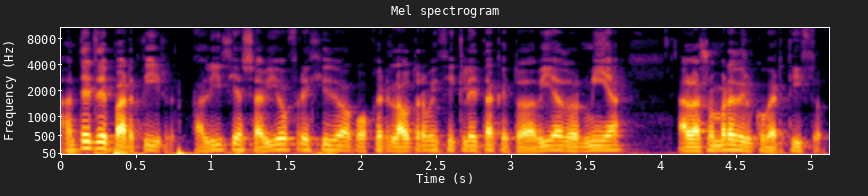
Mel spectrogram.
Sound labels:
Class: speech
